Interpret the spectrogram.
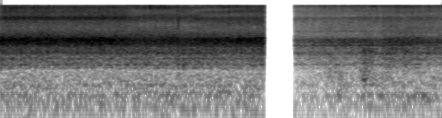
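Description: Raw chicken wings with garlic, onion and ginger sizzling steadily in oil in a stainless steel pot, just starting to brown. About two-thirds through, the sound cuts out for a moment, then a quieter hiss resumes.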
